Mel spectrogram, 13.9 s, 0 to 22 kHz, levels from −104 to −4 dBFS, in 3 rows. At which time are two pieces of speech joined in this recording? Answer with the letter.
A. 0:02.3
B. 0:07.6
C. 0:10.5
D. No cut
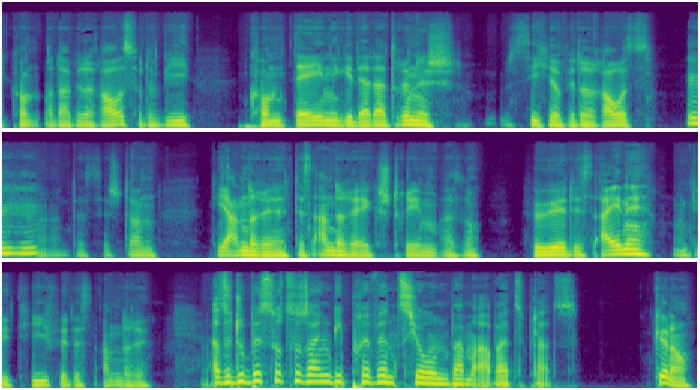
D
